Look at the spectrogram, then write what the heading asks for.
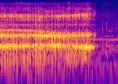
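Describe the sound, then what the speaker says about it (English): A long, loud, croaky burp from a cartoon episode, sustained for about a second and then cutting off sharply, with no voices around it. "I just hate the burping in this fucking episode"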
